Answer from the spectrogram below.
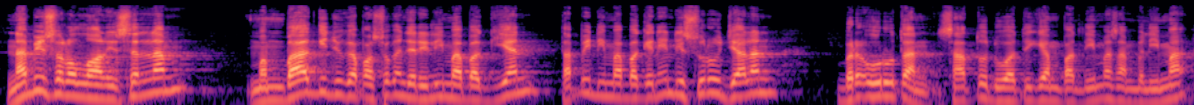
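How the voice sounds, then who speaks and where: A man's voice: on the high side, fairly bright tone. A male preacher giving a religious history lecture, telling the story in a casual, colloquial way and explaining with a drawn sketch. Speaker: Islamic preacher.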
